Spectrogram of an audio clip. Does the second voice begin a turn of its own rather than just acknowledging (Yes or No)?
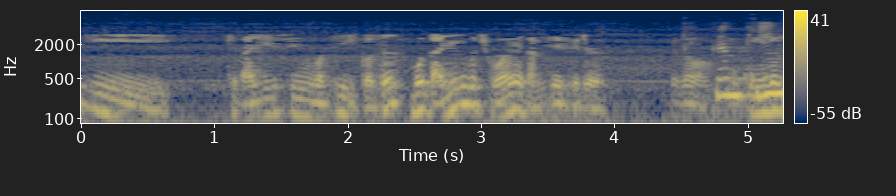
Yes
